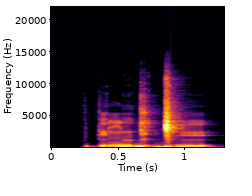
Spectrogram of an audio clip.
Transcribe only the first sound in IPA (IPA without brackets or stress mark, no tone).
pʲ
